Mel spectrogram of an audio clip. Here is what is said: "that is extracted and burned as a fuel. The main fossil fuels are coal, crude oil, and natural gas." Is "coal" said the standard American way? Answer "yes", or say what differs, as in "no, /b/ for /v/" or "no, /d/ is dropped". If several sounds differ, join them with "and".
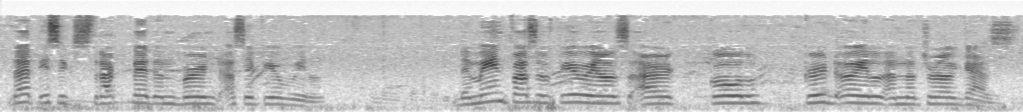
yes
